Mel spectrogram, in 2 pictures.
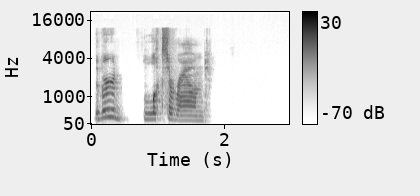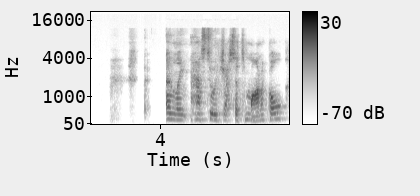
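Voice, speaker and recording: Woman game master, mid-pitched voice. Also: takes it slowly. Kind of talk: narrating an online tabletop game. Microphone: online voice call from own mic.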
